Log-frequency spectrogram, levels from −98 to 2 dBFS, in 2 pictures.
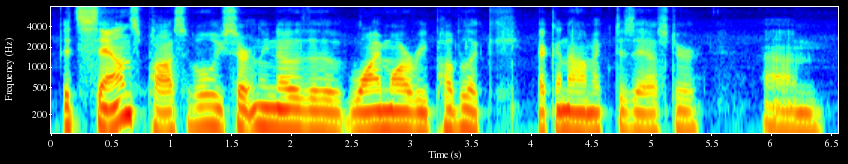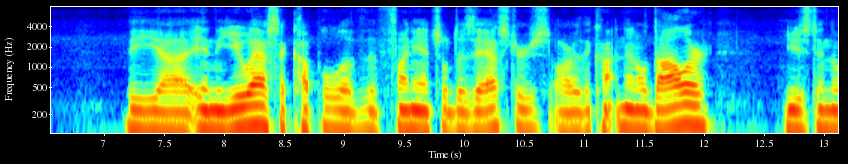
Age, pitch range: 40-59, 110-130 Hz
